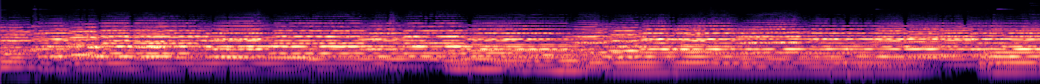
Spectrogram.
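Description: Brass band playing, cornets to the fore, in long held chords that shift every second or two.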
